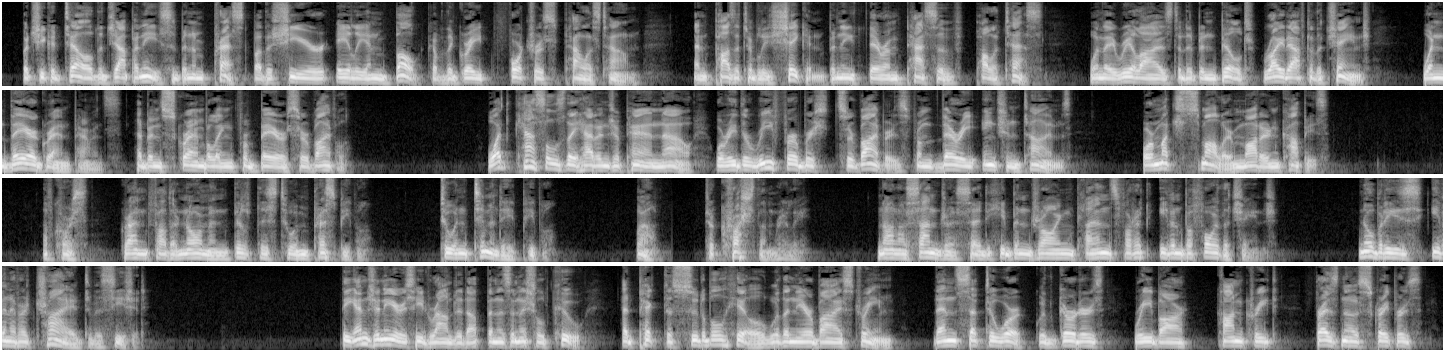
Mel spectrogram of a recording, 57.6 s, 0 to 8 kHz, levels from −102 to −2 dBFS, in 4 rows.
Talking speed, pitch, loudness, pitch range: 135 wpm, 100 Hz, -17 LUFS, 90-110 Hz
